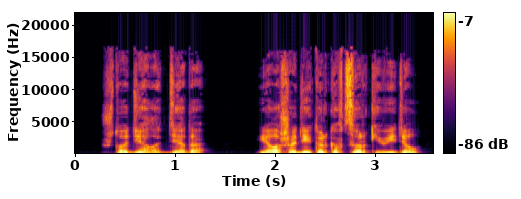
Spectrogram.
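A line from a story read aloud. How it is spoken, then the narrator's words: Glum whisper. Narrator (Russian): уныло шепнул он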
